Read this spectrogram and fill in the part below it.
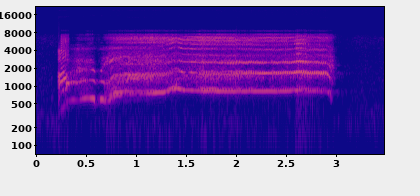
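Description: A voice imitates the loud scream of a monstrous villain from the film Venom: Let There Be Carnage, one strained, harsh, sustained shriek lasting nearly three seconds before cutting off abruptly.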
